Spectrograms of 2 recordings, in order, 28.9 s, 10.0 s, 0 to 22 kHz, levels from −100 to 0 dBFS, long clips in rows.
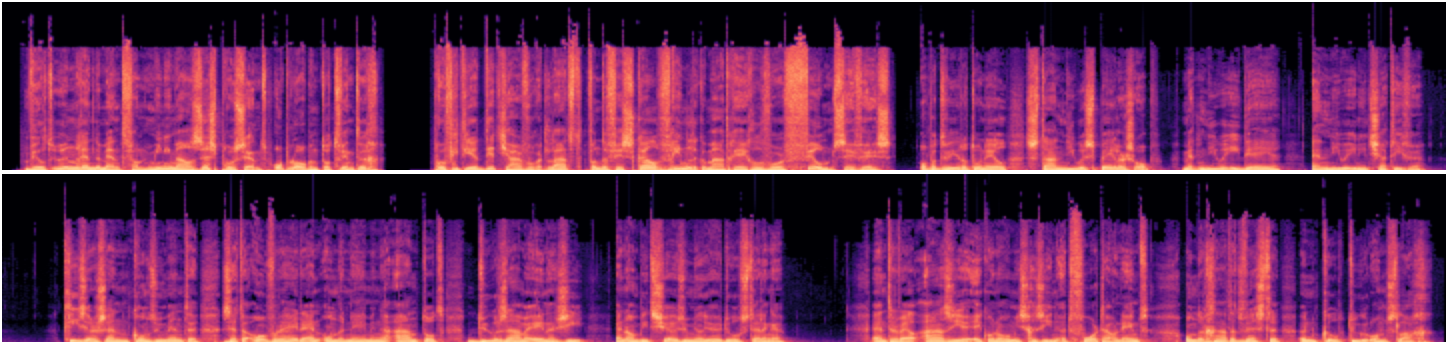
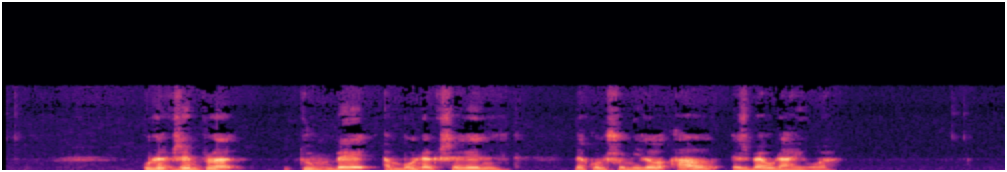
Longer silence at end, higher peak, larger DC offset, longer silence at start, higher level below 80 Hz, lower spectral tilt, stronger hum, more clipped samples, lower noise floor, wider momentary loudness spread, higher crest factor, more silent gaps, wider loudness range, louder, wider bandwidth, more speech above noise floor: second, 0.15 s vs 1.7 s; about the same, 0 dBFS vs 0 dBFS; neither; second, 0.25 s vs 1.4 s; first, -26 dBFS vs -62 dBFS; about the same, -5 dB/octave vs -6 dB/octave; neither; neither; about the same, -67 dBFS vs -69 dBFS; second, 6 LU vs 15 LU; second, 12 dB vs 20 dB; first, 3.84-4.08 s vs none; about the same, 2 LU vs 4 LU; first, -13 LUFS vs -17 LUFS; first, 19 kHz vs 11 kHz; first, 55 dB vs 51 dB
